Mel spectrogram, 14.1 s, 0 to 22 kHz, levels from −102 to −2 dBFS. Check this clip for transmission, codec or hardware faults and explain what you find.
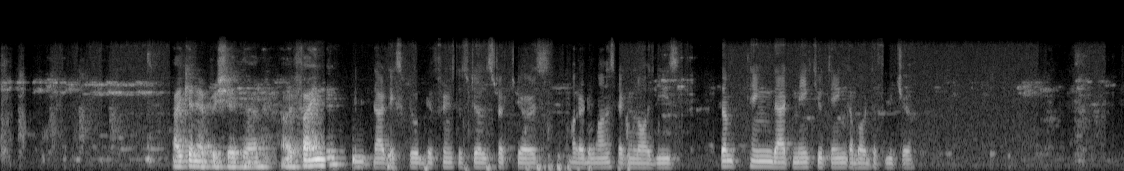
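The speech passes through an Opus call path with content stopping near 8 kHz. Three echo-canceller faults are audible.

Background gated by the echo canceller, 0 to 0.6 s and 13.02 to 14.05 s: the canceller clamped the microphone during loudspeaker playback, so room sound drops about 35 dB, then about 16 dB.

Echo leak, 0.61 to 2.64 s and 9.26 to 9.32 s: this is likely loudspeaker sound the canceller failed to remove. It is heard as a faint copy arriving 369 ms late, around 25 dB and then 40 dB below the speech.

Speech suppressed in double talk, 2.78 to 6.53 s, 7.09 to 8.25 s, 8.94 to 9.03 s and 11.05 to 11.2 s: the canceller likely treated overlapping talk as echo and ducked the talker. Dips reach around 40 dB in the first stretch, about 25 dB at 8.94 s, and around 10 dB elsewhere.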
